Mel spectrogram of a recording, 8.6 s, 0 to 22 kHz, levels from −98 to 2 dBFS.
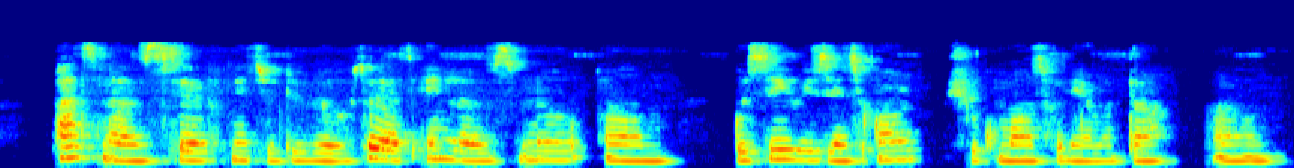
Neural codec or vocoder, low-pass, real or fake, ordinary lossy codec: none; 7.2 kHz; real; AAC, 32 kbps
